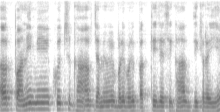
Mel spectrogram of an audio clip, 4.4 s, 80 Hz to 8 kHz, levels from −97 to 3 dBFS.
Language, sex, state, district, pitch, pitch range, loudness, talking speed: Hindi, male, Bihar, Begusarai, 125 Hz, 115-150 Hz, -46 LUFS, 190 wpm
